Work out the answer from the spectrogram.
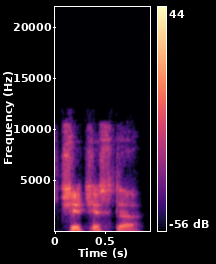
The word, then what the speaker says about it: Chichester: here's Craig to talk about uh stuff we mispronounced or got wrong and there's Elliott so let Craig it's Chichester CH Cher where exactly where exactly is that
